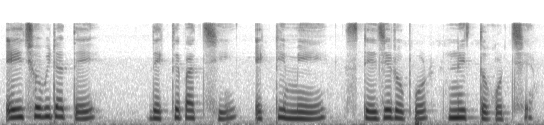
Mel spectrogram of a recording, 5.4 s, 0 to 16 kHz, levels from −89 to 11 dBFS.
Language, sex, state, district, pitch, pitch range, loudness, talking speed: Bengali, female, West Bengal, Cooch Behar, 220 Hz, 200-235 Hz, -15 LUFS, 110 wpm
